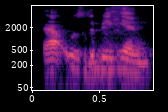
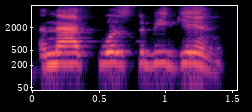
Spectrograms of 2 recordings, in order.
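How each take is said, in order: First: Softer, lower repeat; quiet echo. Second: Said in the usual way. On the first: Real, not acted. Telling Chris how her career started, soft and reflective. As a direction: let it fall away softly.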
